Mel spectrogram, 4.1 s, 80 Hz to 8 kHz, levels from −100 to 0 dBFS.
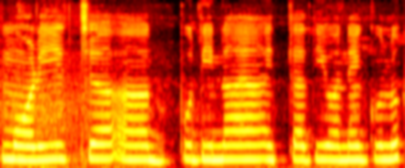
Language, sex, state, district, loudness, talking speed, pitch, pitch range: Bengali, female, Assam, Hailakandi, -15 LUFS, 90 wpm, 245 Hz, 240-250 Hz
